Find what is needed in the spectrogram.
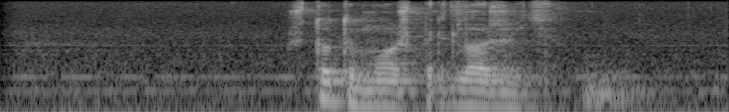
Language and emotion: Russian, neutral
